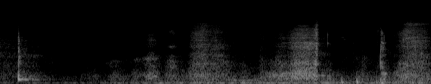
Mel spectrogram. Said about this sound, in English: I gotta drink some water on this one.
